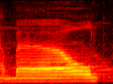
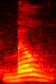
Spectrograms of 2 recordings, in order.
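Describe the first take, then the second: First: The sound is drawn out very slowly. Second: The sound is said at normal speed. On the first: The speaker calls it wrong. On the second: The speaker calls it right.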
